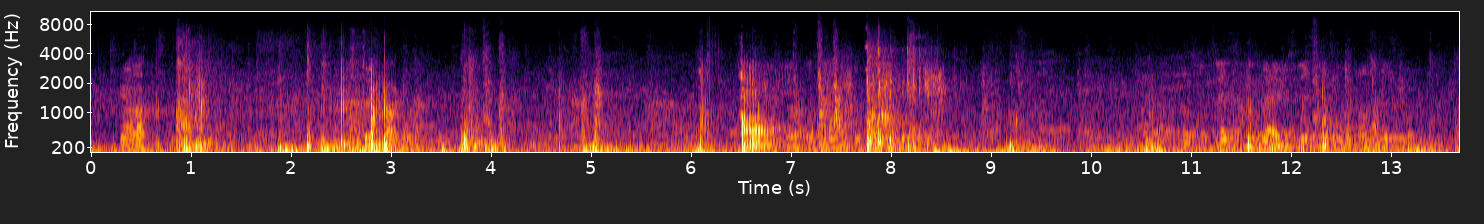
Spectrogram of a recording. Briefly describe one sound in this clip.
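A ball bounces on the court and off the glass walls.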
